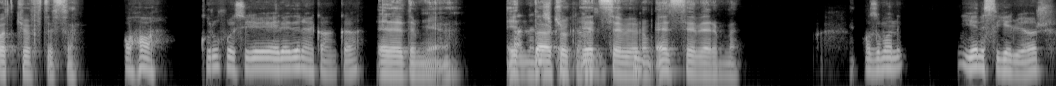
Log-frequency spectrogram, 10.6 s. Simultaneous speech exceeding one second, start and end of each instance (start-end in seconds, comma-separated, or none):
5.2-6.5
